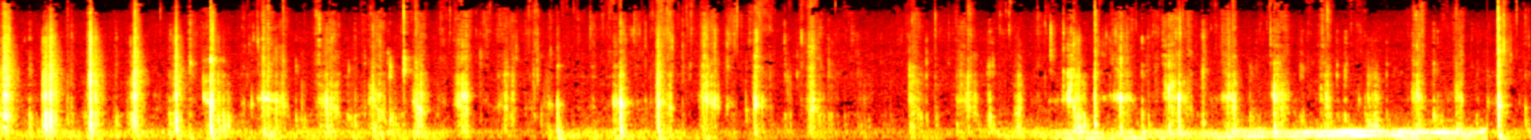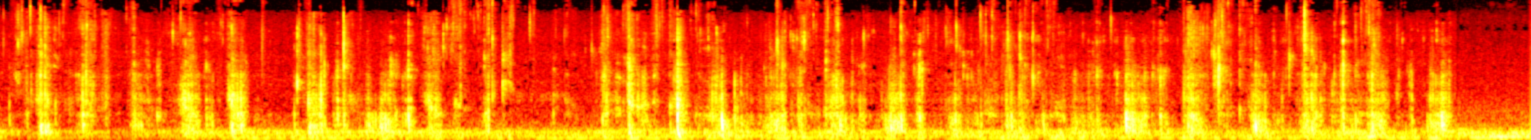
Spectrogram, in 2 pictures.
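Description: Close-up chewing and biting of chalk: many small, crisp crunches in quick irregular succession, with a stretch of low rumble near the middle.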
